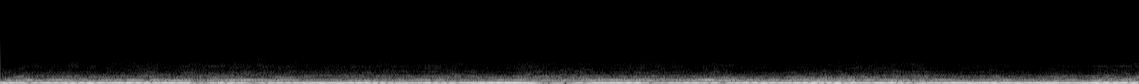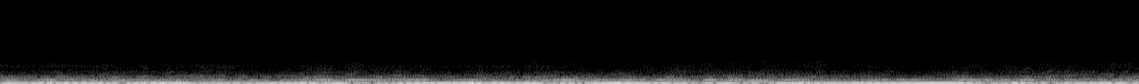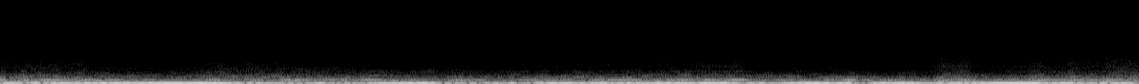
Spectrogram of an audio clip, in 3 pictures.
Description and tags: This is the "Original Ambience Sound Unaltered" file with some reverb, EQ and distortion on it. I achieved this pretty airplane-like sound. Like when you're inside of an airplane.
